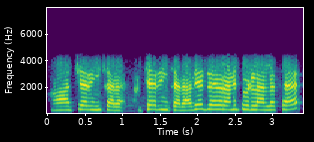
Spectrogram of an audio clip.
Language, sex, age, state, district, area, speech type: Tamil, female, 60+, Tamil Nadu, Mayiladuthurai, rural, conversation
